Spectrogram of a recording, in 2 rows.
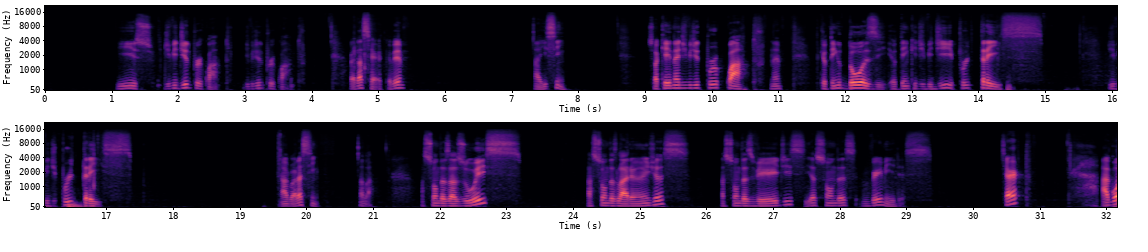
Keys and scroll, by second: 1.6 ctrl+s, 4.5 Up, 4.7 Return, 13.6 3, 14.4 ctrl+s, 16.6 Up, 16.7 Return.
